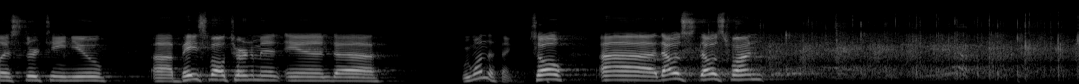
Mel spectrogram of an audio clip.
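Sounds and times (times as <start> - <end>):
speech: 0.0 - 3.9, 4.6 - 7.9
crowd applauding: 6.7 - 10.7.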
